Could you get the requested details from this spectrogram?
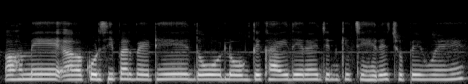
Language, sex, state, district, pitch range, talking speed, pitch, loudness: Hindi, female, Madhya Pradesh, Bhopal, 225-235 Hz, 190 wpm, 230 Hz, -16 LUFS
